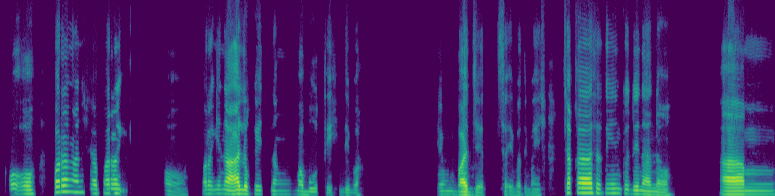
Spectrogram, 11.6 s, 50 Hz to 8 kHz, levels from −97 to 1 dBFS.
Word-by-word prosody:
Oo, 160 -3 -3 0.3
parang 245 +2 +3
ano 225 -1 -5
siya 175 -1 -6
parang 180 +1 -3 0.7
oo 125 0 -17 0.2
parang 160 0 -9
ina-allocate 155 -1 +3
ng 140 -1 -15
mabuti 125 -6 -10
'di 115 0 -17
ba? 105 +1 -16 1.2
'Yung 135 -1 -14
budget 120 -3 +2 0.2
sa - - -15
iba't 115 0 -16
ibang 110 -1 -20
ahensya, 110 - -22 0.2
at - - -81 0.2
saka 195 0 +1 0.2
sa 185 - -5
tingin 185 0 -8
ko 170 -1 -10
din 150 -1 -3
ano, 120 -5 -4 0.7
um, 135 0 +2
140 Hz, 135 wpm, -20 LUFS, 125-165 Hz, 1.2 s, parang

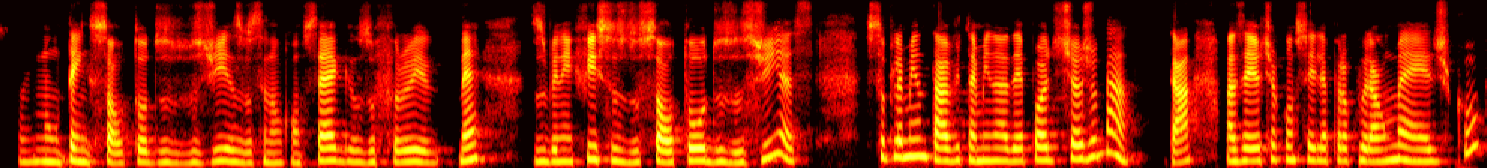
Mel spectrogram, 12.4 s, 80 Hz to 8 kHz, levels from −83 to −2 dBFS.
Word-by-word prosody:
Não 200 0 -6
tem 205 -2 +3
sol 180 -1 0
todos 190 -1 -4 0.2
os 185 -2 -6
dias, 205 +1 -2
você 185 +2 -8
não 180 0 -7
consegue 205 +4 +2
usufruir, 195 0 -3 0.2
né, 240 +3 +3 0.4
dos 205 0 -4
benefícios 205 +2 +2
do 190 +1 -6
sol 195 -1 +3
todos 205 -1 +1
os 185 0 -5
dias, 235 -4 -2 0.4
suplementar 280 -4 +3
a - - +6
vitamina 220 0 -1
D 210 0 +1
pode 225 0 0
te 230 - -3
ajudar, 285 - 0 0.3
tá. - - +4 0.3
Mas 210 0 +3
aí 215 - +8
eu 215 - +4
te 220 +2 -4
aconselho 230 -2 -3
a - - -13
procurar 215 -1 -1
um - - -4
médico 210 - -1
210 Hz, 170 wpm, -21 LUFS, 195-225 Hz, 0.4 s, aí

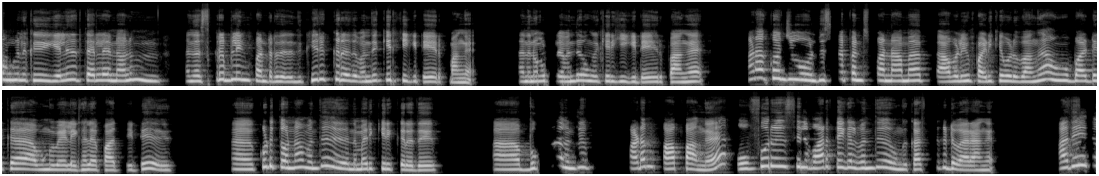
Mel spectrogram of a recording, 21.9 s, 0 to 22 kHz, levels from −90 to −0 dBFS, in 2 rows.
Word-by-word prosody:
அவுங்களுக்கு 290 -2 +1 0.2
எழுதத் 290 +2 0
தெரிலைன்னாலும், 280 +2 +2 0.5
அந்த 245 - +1
ஸ்க்ரிப்ளிங் 310 0 +2
பண்றது, 230 -2 +1 0.3
கிறுக்குறது 310 -4 +1
வந்து 240 +3 0
கிறுக்கிக்கிட்டே 260 -6 0
இருப்பாங்க. 195 -3 -3 0.5
அந்த 230 - 0
நோட்ல 240 -1 -3
வந்து 245 +4 +2
அவுங்க 255 -2 +1
கிறுக்கிக்கிட்டே 215 -3 0
இருப்பாங்க. 210 0 0 0.6
ஆனா 390 +4 +1
கொஞ்சம் 325 -4 +3
டிஸ்டர்பன்ஸ் 290 +1 -1
பண்ணாம, 255 -1 +3 0.4
அவளையும் 240 +3 +1
படிக்க 235 +2 -1
விடுவாங்க. 230 0 +1
அவுங்க 280 -3 +3
பாட்டுக்க 260 +1 0 0.2
அவுங்க 225 0 -1
வேலைகளை 215 +1 0
பாத்துட்டு, 205 +3 -2 0.9
அ - - 0 0.2
குடுத்தோம்ன்னா 330 -3 +2
வந்து, 285 +7 0 0.2
இந்த 235 -1 -1
மாரி 255 +1 0
கிறுக்குறது, 210 -5 0 0.7
அ - - +1 0.3
புக்ல 280 +10 -5
வந்து 290 +4 +1 0.5
படம் 350 +7 +1
பார்ப்பாங்க. 255 -5 +2 0.4
ஒவ்வொரு 380 +10 0 0.2
சில 350 - +2
வார்த்தைகள் 315 -1 +1
வந்து, 295 +3 +1
அவுங்க 235 -3 0
கத்துக்கிட்டு 265 +4 -1
வர்றாங்க. 205 0 0 0.8
அதே 370 +6 +2
இத 410 -1 -14
260 Hz, 130 wpm, -23 LUFS, 230-300 Hz, 0.9 s, கொஞ்சம்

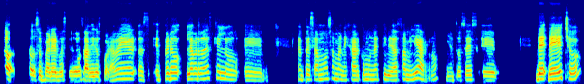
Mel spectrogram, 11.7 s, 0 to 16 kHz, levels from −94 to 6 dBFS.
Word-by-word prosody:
todos - - +6 0.3
todos 315 -2 +2
superhéroes 180 -2 +1
todos 185 +1 -2
habidos 175 0 +3
por - - -6
haber 235 +2 +1
así, 185 -3 -8 0.3
pero, 250 +1 +1
la 225 0 +3
verdad 230 +2 0
es 265 - -10
que 275 -2 -4
lo, 215 -5 -5
eh, 180 -3 -7 0.7
empezamos 215 +3 -5
a - - -7
manejar 195 -2 -3
como 215 0 -6
una 210 +1 -4
actividad 195 -3 -2
familiar, 220 +1 0
¿no?, 220 +7 -14
y 180 - -14
entonces, 190 +3 -6
eh, 175 -1 -2 0.8
de 230 +4 +8
de 235 +3 +9
hecho, 250 -3 -1
210 Hz, 150 wpm, -22 LUFS, 185-235 Hz, 0.8 s, de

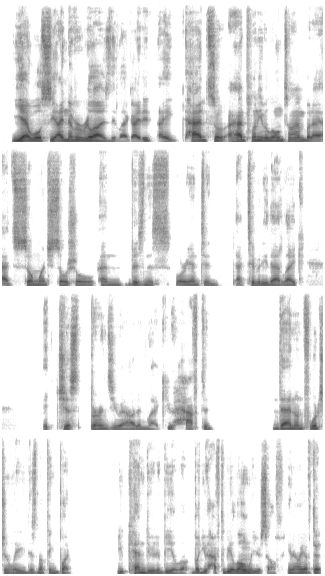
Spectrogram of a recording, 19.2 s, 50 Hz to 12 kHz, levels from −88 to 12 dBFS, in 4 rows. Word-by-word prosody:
Yeah, 120 0 +8
well, 115 +1 +7
see, 125 +3 +2
I 115 - +7
never 130 -1 +3
realized 100 -7 +7
it 95 - -8
like 90 - -3
I 95 - +3
did 105 +1 -2
I 100 0 -1 0.2
had 125 0 +5
so 120 -1 +1
I 110 - -2
had 130 0 +6
plenty 130 -2 +1
of 115 - +2
alone 110 +2 +2
time, 150 +3 -1
but - - 0
I 95 - +2
had 90 -2 -2
so - - 0
much 95 -3 -4
social 90 -1 -4
and 90 0 -7
business 95 -3 -5
oriented 90 -1 -5 0.3
activity 90 0 -4
that, 90 -1 -1
like, 85 -1 -5 0.9
it - - -9
just - - -1
burns 95 -4 -2
you 85 0 -4
out 85 0 -5
and, 85 -1 -8
like, 85 0 -14
you - - -6 0.2
have - - -2
to - - -5
d - - -13 0.9
Then 105 -2 +2
unfortunately, 95 -1 -2
there's 95 0 -8
nothing 95 -3 -5
but - - -4 0.7
you - - -5
can 110 -1 -1
do 95 -1 -3
to 90 - -4
be 90 +2 -3
alone 90 +1 -6
but 105 -1 -2
you 100 - -2
have 100 - -5
to - - -7
be 100 - +2
alone 145 +11 +4
with 95 - -2
yourself, 85 - -7
you 95 - -3
know, 90 +1 -2
you 100 - +2
have 95 - -3
to - - +1
95 Hz, 205 wpm, -24 LUFS, 90-110 Hz, 0.9 s, Yeah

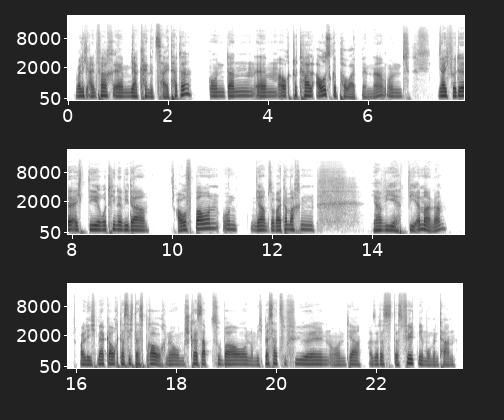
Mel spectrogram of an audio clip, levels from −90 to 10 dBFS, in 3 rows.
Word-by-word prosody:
weil 145 +1 +2
ich 145 - -2
einfach, 145 +3 +1
ähm, 135 -1 0
ja 140 -2 +4
keine 125 -1 -3
Zeit 115 +1 -3
hatte 190 +6 +2 0.3
und 145 -1 -3
dann, 150 +1 -1
ähm, 140 +1 -1
auch 145 -1 +1
total 155 -1 +2
ausgepowert 130 - +2
bin, 105 0 -9
ne? 100 -9 -4
Und 130 -1 -9 0.6
ja, 155 +1 +6
ich 150 - +1
würde 155 +2 +7
echt 150 -1 -1
die 160 0 +5
Routine 155 0 +1
wieder 145 -3 +4 0.6
aufbauen 190 +8 +4
und, 165 -3 -4 0.3
ja, 150 0 +2
so 145 +1 -3
weitermachen 160 +1 0 1.2
ja, 140 +1 +2
wie 140 -3 0 0.2
wie 140 -3 -2
immer, 165 -7 +3
ne? 150 +11 -4 0.6
Weil 135 0 0
ich 135 -1 -3
merke 145 0 +2
auch, 150 -2 +2
dass 155 -1 -1
ich 155 - -3
das 135 -6 -1
brauche, 140 -6 +1
ne, 130 +1 -3
um 125 -2 -6
Stress 155 +3 0
abzubauen, 140 -1 0
um 120 - -11
mich 125 -1 -10
besser 155 0 0
zu 145 - -13
fühlen 140 -1 -2
und, 120 0 -10
ja, 135 -3 -1
also 135 +2 -5
das 135 -2 -5
das 130 -4 -4
fehlt 165 -1 +2
mir 140 - -1
momentan. 115 -2 -8
145 Hz, 150 wpm, -24 LUFS, 135-155 Hz, 1.2 s, würde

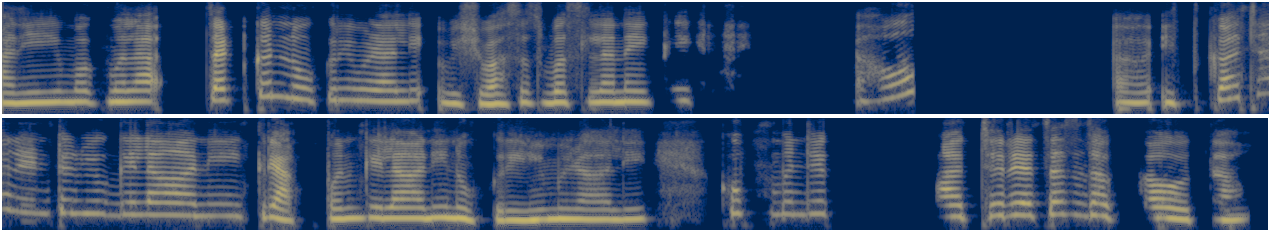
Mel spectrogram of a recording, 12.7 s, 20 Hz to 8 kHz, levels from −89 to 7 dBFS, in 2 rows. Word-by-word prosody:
आणि 235 +1 +3
मग 250 0 0
मला 255 0 +3 0.3
चटकन 295 +6 +3
नोकरी 290 -2 -5
मिळाली. 265 -1 -1
विश्वासच 215 +2 0
बसला 245 +1 +1
नाही 250 0 +2
की 280 0 -12 0.9
हो. 340 +6 -2 1.0
अ, - - -4 0.2
इतका 240 +7 -1
छान 445 0 -7
इंटरव्ह्यू 350 -1 -6
गेला 320 0 0
आणि 295 -1 -4
क्रॅक 240 -6 +6
पण 235 +1 +2
केला 245 -1 +3
आणि 245 +1 +4
नोकरीही 205 -3 +3
मिळाली. 225 -1 +3 0.4
खूप 350 -2 -7
म्हणजे 335 +1 -6 0.6
आश्चर्याचाच 305 +3 +2
धक्का 280 -4 -1
होता. 215 -2 +1
255 Hz, 135 wpm, -24 LUFS, 230-305 Hz, 1.0 s, क्रॅक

